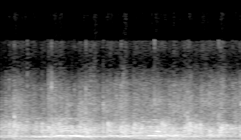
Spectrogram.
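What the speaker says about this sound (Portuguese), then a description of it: "Você pode aplaudir e glorificar o Senhor." A church congregation applauds during a worship service, giving continuous, fairly loud group clapping with voices mingled in the crowd.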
